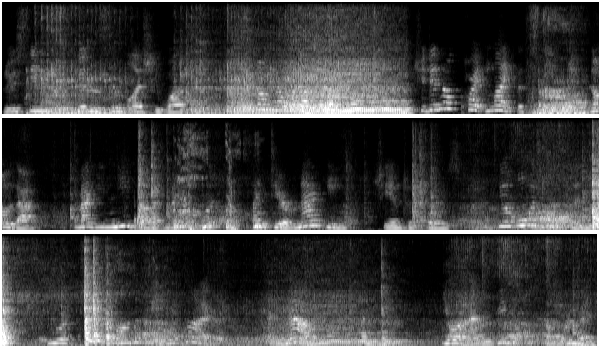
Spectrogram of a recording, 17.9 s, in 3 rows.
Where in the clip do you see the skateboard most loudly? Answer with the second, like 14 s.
12 s.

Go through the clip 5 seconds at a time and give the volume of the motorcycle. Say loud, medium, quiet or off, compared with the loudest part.
loud, off, quiet, medium.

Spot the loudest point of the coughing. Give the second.
8 s.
